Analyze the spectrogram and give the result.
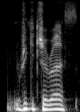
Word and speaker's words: Ricky Gervais: Jervis, Gervais, Gervais, Ricky Gervais.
